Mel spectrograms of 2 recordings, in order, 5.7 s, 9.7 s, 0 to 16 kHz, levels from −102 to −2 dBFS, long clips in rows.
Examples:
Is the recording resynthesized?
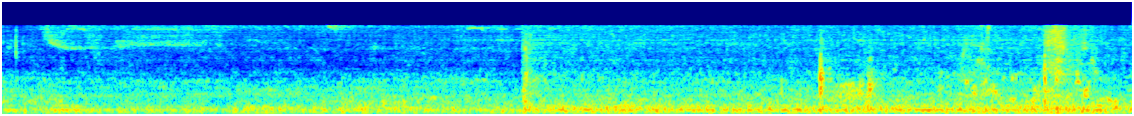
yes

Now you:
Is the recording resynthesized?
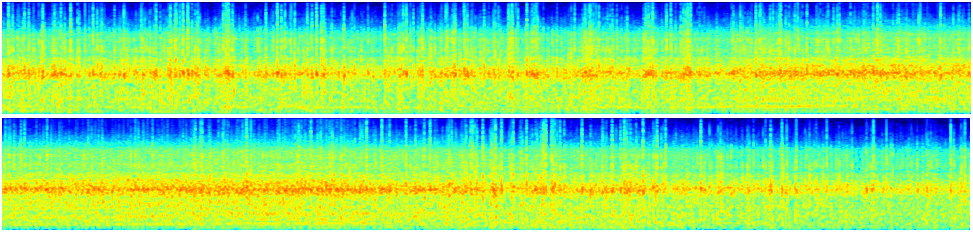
no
